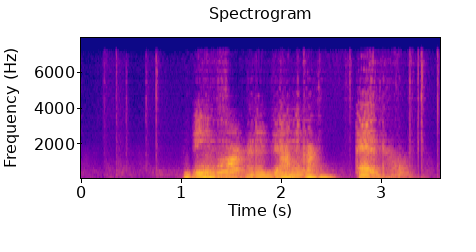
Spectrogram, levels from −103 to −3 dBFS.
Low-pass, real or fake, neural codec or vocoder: 7.2 kHz; fake; codec, 44.1 kHz, 0.9 kbps, DAC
